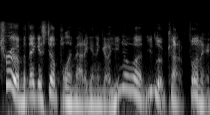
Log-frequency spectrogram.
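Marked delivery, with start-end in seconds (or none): 1.6-3.2 put-on Texas accent. Imagining security pulling him aside again, in a put-on texas accent. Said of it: "That's how they would talk in Texas".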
